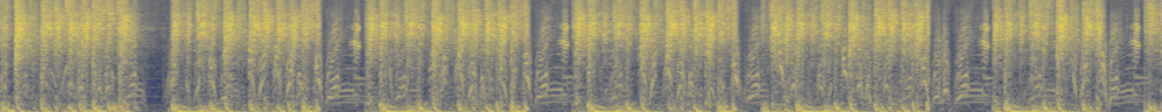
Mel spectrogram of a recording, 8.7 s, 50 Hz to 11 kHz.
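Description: Early-1990s hardcore rave music from a DJ mix: heavy bass and breakbeats cut up with record scratching. The music drops out briefly about every second and a half.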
